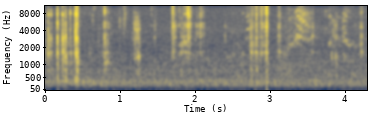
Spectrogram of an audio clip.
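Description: Faint, scattered clicks and taps of steel parts being handled as a short galvanized pipe and a steel sleeve are fitted in a bench vise, with a sharper tap about three seconds in.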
